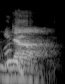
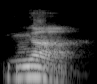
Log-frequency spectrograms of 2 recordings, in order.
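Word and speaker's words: ङ: It's not na. It's nga. Na. Nga. Can y'all hear the difference when I say it? Hang on. I'm gonna say it correctly. I'm gonna say it incorrectly. Nga. Can y'all hear the difference? Yes or no? It glitched. It glitched. Let's try again. Correct is nga. Incorrect is na.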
